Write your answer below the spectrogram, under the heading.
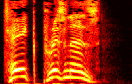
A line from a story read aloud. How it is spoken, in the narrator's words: I bellowed over the cacophony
